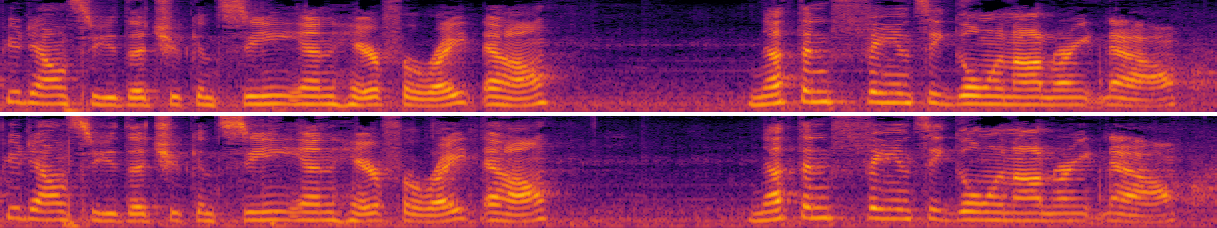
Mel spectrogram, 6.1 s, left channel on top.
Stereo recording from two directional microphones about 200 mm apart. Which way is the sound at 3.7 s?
35° left (ahead or behind).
